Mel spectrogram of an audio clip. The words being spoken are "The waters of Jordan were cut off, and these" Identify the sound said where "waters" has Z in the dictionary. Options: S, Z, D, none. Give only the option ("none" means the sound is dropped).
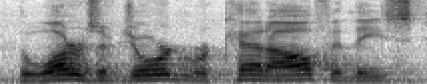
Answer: Z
